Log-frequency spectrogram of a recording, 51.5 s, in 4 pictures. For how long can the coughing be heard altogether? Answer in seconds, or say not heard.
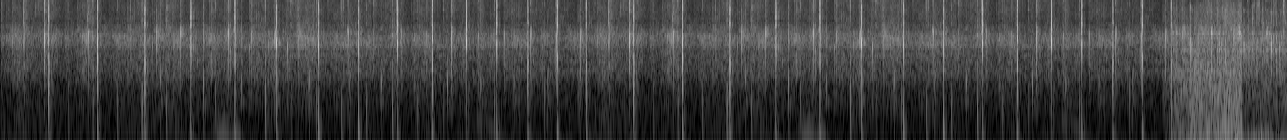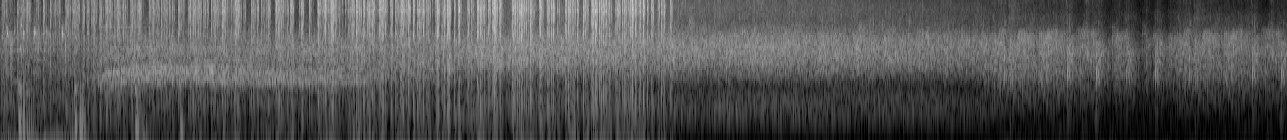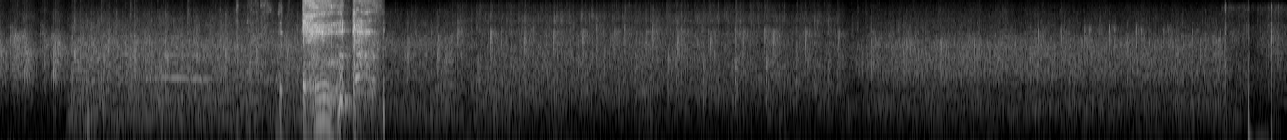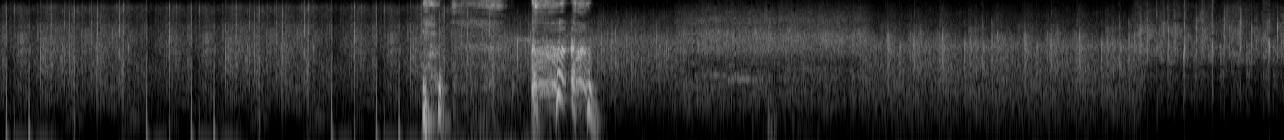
5 s.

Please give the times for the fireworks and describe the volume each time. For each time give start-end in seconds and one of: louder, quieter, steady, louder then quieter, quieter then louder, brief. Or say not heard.
11.7-19.7 louder.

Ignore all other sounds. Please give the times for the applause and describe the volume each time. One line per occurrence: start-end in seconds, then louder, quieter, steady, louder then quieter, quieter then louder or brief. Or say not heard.
0.0-51.4 quieter.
